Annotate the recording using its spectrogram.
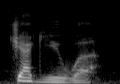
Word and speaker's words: Jaguar: It's three syllables. Jaguar.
